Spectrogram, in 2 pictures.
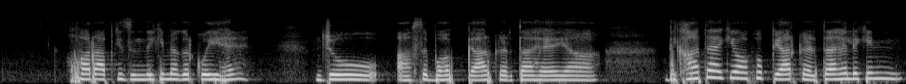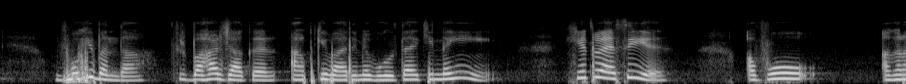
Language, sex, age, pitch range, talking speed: Hindi, female, 20-39, 215-260 Hz, 140 wpm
